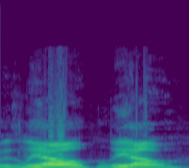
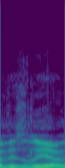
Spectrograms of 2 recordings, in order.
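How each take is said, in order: First: Excited recognition. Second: Said in the usual way. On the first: Real, not acted. Spotting his friend's post, hyped and loud.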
